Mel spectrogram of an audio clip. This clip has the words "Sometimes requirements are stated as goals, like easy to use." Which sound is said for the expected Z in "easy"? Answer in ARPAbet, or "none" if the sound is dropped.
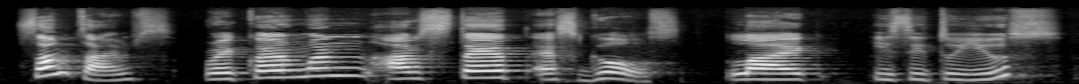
S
